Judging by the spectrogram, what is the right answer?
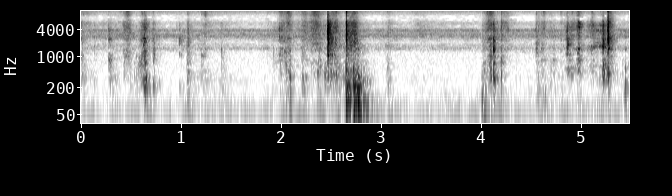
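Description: A small cardboard box being handled and turned over: faint scrapes and light taps, with one soft thump about halfway through.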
